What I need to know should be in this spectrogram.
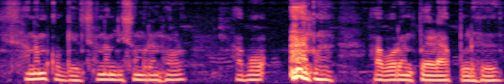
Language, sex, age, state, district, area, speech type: Santali, male, 45-60, West Bengal, Bankura, rural, spontaneous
